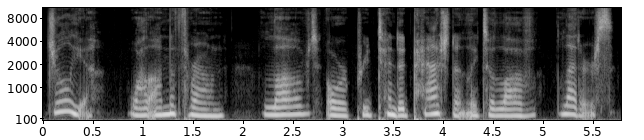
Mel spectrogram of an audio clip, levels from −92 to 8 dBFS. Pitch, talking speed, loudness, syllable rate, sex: 215 Hz, 125 wpm, -17 LUFS, 4.7 syllables/s, female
